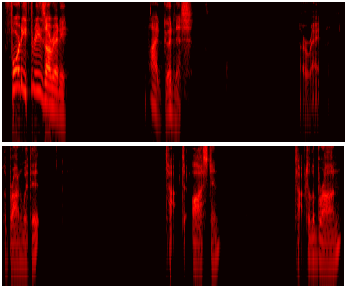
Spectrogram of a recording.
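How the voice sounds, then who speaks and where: A man's voice: on the low side, wildly swooping pitch, slow, long pauses, a bit bright, slightly rough, no room sound, studio quality. A man doing casual live basketball commentary, switching between clipped play calls and conversational analysis of the game.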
